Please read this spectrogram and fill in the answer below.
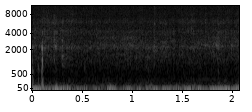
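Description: Mountain bike rolling over a leaf-covered dirt trail: tyre noise and a few light rattles from the bike near the start, with wind rumbling steadily on the microphone.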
